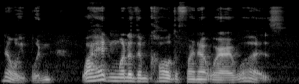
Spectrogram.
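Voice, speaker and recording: A man reading a novel aloud as host of a reaction series, in a dramatic, expressive manner. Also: medium pitch, fast talker, creaky, slightly rough.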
